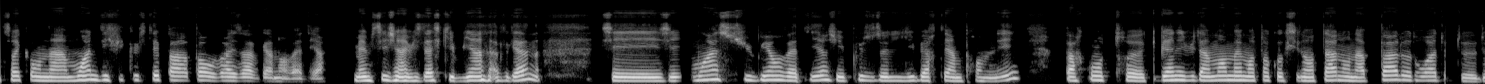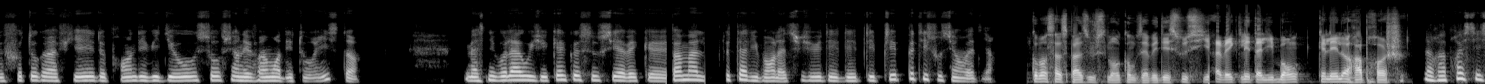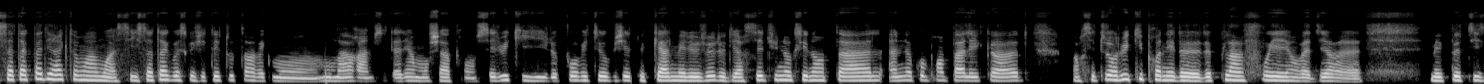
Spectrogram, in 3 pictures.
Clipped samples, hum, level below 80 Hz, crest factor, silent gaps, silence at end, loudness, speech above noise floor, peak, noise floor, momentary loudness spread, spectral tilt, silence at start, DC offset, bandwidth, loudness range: under 0.1%; none; -62 dBFS; 16 dB; none; 0 s; -16 LUFS; 47 dB; 0 dBFS; -62 dBFS; 7 LU; -6.5 dB/octave; 0.05 s; under 0.1%; 13.5 kHz; 3 LU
